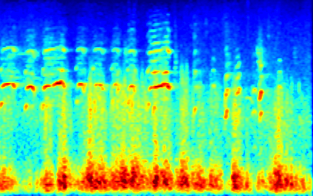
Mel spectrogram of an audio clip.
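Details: Recently fledged young osprey begging its father to share his catch, while the mother and the other fledgling fly around; repeated thin whistled chirps, some rising, over steady low rushing background noise.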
